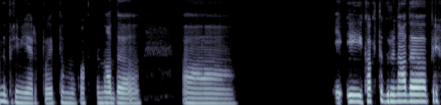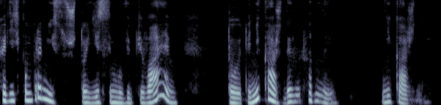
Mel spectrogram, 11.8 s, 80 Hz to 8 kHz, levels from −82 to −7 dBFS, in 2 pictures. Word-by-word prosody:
например, 150 -7 -2
поэтому 140 +1 -5
как-то 145 +1 -8
надо, 140 - 0 0.6
э" - - -6 2.0
и - - -1 0.3
и - - +2
как-то 185 +5 +2
говорю: 190 0 +3
"Надо 190 0 +7
приходить 205 0 0
к - - -44
компромиссу, 220 - +1
что 155 - -2
если 155 +2 -1
мы 150 -2 -1
выпиваем, 150 - -1 0.6
то 145 -3 0
это 145 +3 -4
не 230 +9 +4
каждые 180 - +1
выходные". 180 -7 -6 0.6
Не 170 +2 -3
каждые. 165 - -6
160 Hz, 120 wpm, -29 LUFS, 145-190 Hz, 2.0 s, Надо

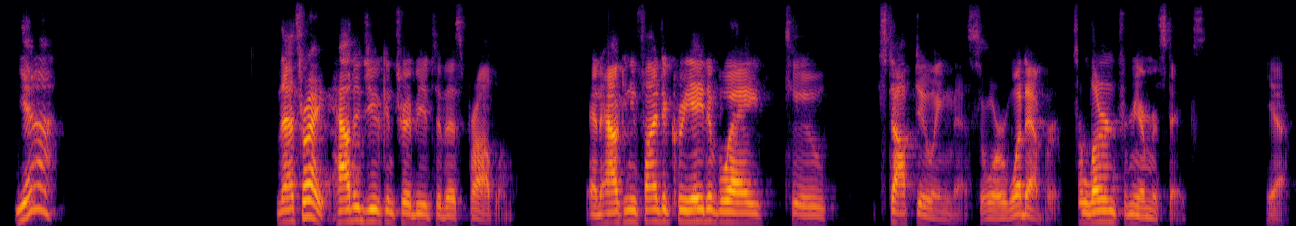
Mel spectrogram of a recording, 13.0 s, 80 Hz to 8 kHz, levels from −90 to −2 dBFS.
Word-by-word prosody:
Yeah. 300 -4 -1 2.3
That's - - +3
right. 205 0 +6
How 145 +1 +6
did 160 -2 -2
you 150 -2 +1
contribute 125 -3 -4
to 115 - -7
this 110 0 -5
problem? - - -7 0.8
and - - -3
how 130 +1 +5
can 145 +2 -5
you 145 - -1
find 150 0 +2
a 155 - +1
creative 150 0 +3
way 130 -3 +3 0.2
to 115 -3 -8 0.5
stop 125 0 -2
doing 100 -7 -7
this - - -20
or 95 0 -5
whatever, - - -2
to 130 - -5
learn 140 +1 +3
from 120 0 -9
your 110 -2 -2
mistakes. 95 -4 -14 0.6
Yeah, - - -10
130 Hz, 140 wpm, -22 LUFS, 115-145 Hz, 2.3 s, right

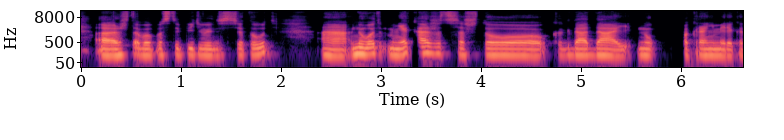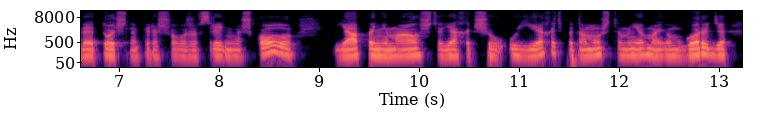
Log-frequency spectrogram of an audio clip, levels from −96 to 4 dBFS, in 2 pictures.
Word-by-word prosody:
э, 115 0 +7
чтобы 120 -1 0
поступить 120 0 -3
в 115 - 0
институт. 120 +5 -2 0.5
Э, 110 -3 +3
ну, 135 +2 +5
вот, 140 +2 +3
мне 125 +2 +2
кажется, 145 -4 +1
что 120 -2 +3
когда 115 0 +2
да, 115 -2 +4
и, 105 - -5
ну, 115 -1 -3 0.2
по - - -2
крайней 115 -1 0
мере, 110 -1 0
когда 110 0 -2
я 110 - +1
точно 110 -2 -3
перешёл 105 +2 -10
уже 100 -1 -9
в - - -16
среднюю 110 -2 -5
школу, 135 -3 +2 0.4
я 110 +1 +4
понимал, 110 0 0
что 115 -2 -9
я 110 0 -1
хочу 110 0 -7
уехать, 115 +6 -3
потому 110 +3 -3
что 120 -3 -11
мне 115 +1 -2
в - - -5
моём 110 -2 -4
городе 120 +2 +3
115 Hz, 170 wpm, -24 LUFS, 110-120 Hz, 0.5 s, э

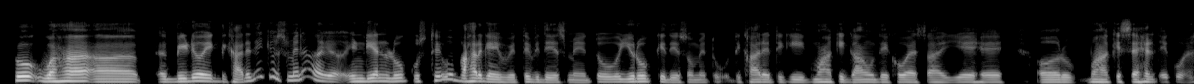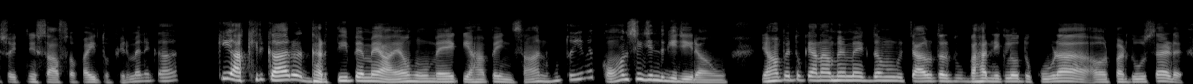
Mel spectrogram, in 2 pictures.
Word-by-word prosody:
तो 190 0 +10
वहाँ 140 -4 +4
अ, 125 - -8
वीडियो 140 +6 +4
एक 145 -3 +2
दिखा 120 -3 -5
रहे 160 - -2
थे - - -10
कि 355 - -8
उसमें 195 - -3
ना - - -8
अ, - - +2 0.3
इंडियन 140 +2 +2
लोग 150 +1 0
कुछ 135 0 -7
थे 190 - +2
वो 235 - -1
बाहर 145 +1 +3
गए 125 -4 +1
हुए 110 -1 -3
थे - - +1
विदेश 110 -2 -4
में, 100 -2 -7
तो 120 +2 -3
यूरोप 130 +2 +1
के 125 - -3
देशों 105 0 -6
में 105 0 -9
तो - - -17
दिखा 110 +1 -5
रहे 115 -1 -1
थे - - -7
कि 110 -1 -6
वहाँ 115 0 -2
के 120 - -3
गाँव 110 +1 -2
देखो 110 0 -3
ऐसा 105 +1 -6
ये 105 +1 -4
है 110 0 -3 0.5
और 110 0 0 0.2
वहाँ 115 -1 0
के - - -3
शहर 120 +1 -2
देखो 110 - -10
ऐसा 115 +3 -10
इतनी 110 +2 -7
साफ-सफाई, 110 0 -4
तो 95 - -16
फिर 100 +1 -11
मैंने 145 +5 -6
कहा 160 +1 -6 0.4
कि 275 - 0
आखिरकार 205 +1 +5
धरती 145 +1 +2
पे 170 - +5
मैं 155 -1 +4
आया 115 -1 +3
हूँ, 140 0 +2
मैं 125 -2 +1
एक 130 - -1
यहाँ 115 -1 -1
पे 130 - -1
इंसान 115 +4 -4
हूँ, 160 +7 -6
तो 215 - -5
ये 240 - -3
मैं 310 +3 -11
कौन-सी 230 +4 0
ज़िंदगी 185 -9 +2
जी 120 -3 +1
रहा 110 -1 -1
हूँ? 100 -1 -6 0.4
यहाँ 155 +4 +4
पे 195 +1 0
तो 205 +1 -4
क्या 185 -1 +2
नाम 185 0 +3
है, 190 - +4
मैं 185 0 +3
एकदम 175 0 0
चारों 145 0 +3
तरफ 150 -2 +2 0.2
बाहर 140 +2 +4
निकलो 140 +1 +1
तो - - -2
कूड़ा 140 +4 +2 0.3
और 115 0 -1
प्रदूषण 125 +3 -1
130 Hz, 225 wpm, -23 LUFS, 110-155 Hz, 0.5 s, तो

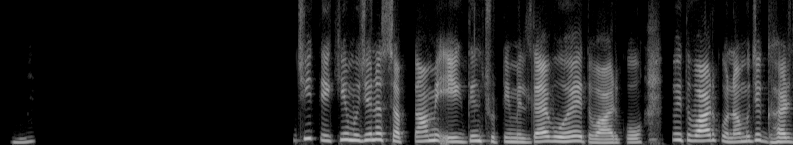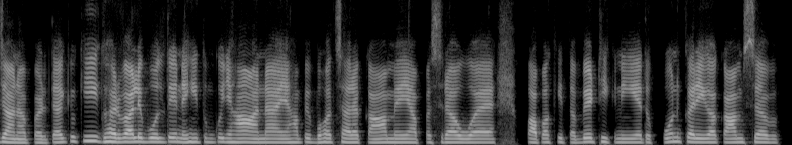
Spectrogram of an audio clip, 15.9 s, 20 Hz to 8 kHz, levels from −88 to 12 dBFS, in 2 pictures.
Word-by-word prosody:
हुँ। 200 +5 -10 2.6
जी, 395 +8 -1
देखिए 290 +3 -1
मुझे 310 -1 +3
ना 335 - +4
सप्ताह 250 -4 0
में 300 +1 +4
1 225 -2 +2
दिन 275 +2 +1
छुट्टी 235 -3 -6
मिलता 215 0 0
है 250 +2 +7
वो 250 -1 +3
है 255 +2 +4
इतवार 180 -6 +1
को। 195 +2 -5 0.3
तो 330 - -5
इतवार 290 -2 +5
को 280 -5 -6
ना 220 0 0
मुझे 260 +6 -1
घर 225 -2 +2
जाना 185 -2 +2
पड़ता 180 +1 -4
है। 200 - +1
क्योंकि 250 +4 -1
घर 225 -2 +2
वाले 220 +1 +5
बोलते 220 0 -2
हैं 220 - 0
नहीं 210 +1 0
तुमको 210 +1 -8
यहाँ 205 -1 +2
आना 195 0 0
है, 195 - +2
यहाँ 195 +1 -1
पे 205 - -7
बहुत 195 +1 -4
सारा 195 -2 0
काम 195 +1 -1
है, 195 - 0
यहाँ 190 -2 0
पसरा 195 +1 -3
हुआ 190 0 -1
है, 190 0 +1 0.3
पापा 200 +1 -1
की 210 - -7
तबीयत 205 +4 -1
ठीक 215 -4 -6
नहीं 195 0 -3
है 195 - +1
तो 190 0 -8
कौन 225 +3 -3
करेगा 200 -2 +2
काम 200 +1 -1
सब। 200 -2 -3
210 Hz, 210 wpm, -22 LUFS, 195-240 Hz, 2.6 s, है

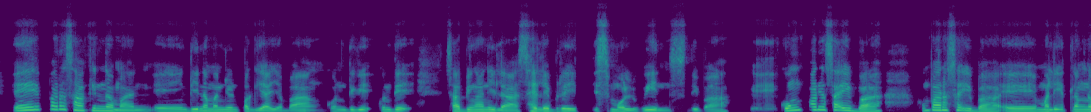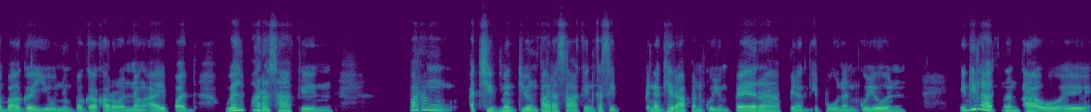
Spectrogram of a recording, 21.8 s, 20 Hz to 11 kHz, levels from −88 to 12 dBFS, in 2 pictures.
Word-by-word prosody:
Eh 260 +5 +3
para 330 -1 0
sa 235 -4 +2
akin 215 -3 -2
naman, 130 -8 -1
eh, 150 +1 -2
hindi 165 +2 +1
naman 170 -2 -1
'yun 160 -1 -2
pagyayabang 120 -3 -2
kundi 145 0 -4
kundi 155 -2 -2 0.4
sabi 160 0 +1
nga 155 - +1
nila, 130 -7 +1
celebrate 135 -4 +1 0.2
small 130 -4 -1
wins, 130 -4 -1
'di 115 - -6
ba? 110 +4 -7 0.2
Eh, 415 +1 -16
kung 220 +4 +4
para 285 +1 0
sa - - +2
iba 155 -8 +2 0.4
kung 220 - -8
para 250 0 +5
sa 250 - -2
iba, 140 -7 -1
eh, 140 -1 +1
maliit 150 +1 -1
lang 155 -1 0
na 145 - +1
bagay 135 +4 +4
'yun 125 -5 -1
'yung 140 - -12
pagkakaroon 145 -1 0
ng 135 0 -2 0.2
iPad, 115 -4 0 0.3
well, 235 +5 +7
para 225 -2 +3
sa'kin, 135 - -2 0.8
parang 245 -3 0 0.2
achievement 180 -4 0
'yun 185 +4 +4
para 155 -4 +2
sa'kin, 160 +2 -2
kasi 170 +3 -3 0.3
pinaghirapan 140 -3 +1
ko 135 - -2
'yung 115 -1 -6
pera, 185 -3 +4
pinag-ipunan 125 -1 -5
ko 190 - -1
'yun 150 -2 +4 0.7
hindi 250 +9 +6
lahat 225 -10 +7
ng 190 0 0
tao, 135 -9 +2
eh 140 0 +2
150 Hz, 165 wpm, -23 LUFS, 135-185 Hz, 0.8 s, well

